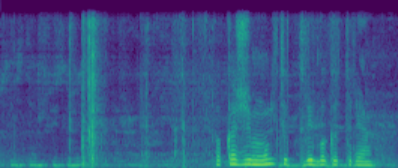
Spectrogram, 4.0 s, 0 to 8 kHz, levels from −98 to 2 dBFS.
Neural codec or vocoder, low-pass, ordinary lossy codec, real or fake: none; 7.2 kHz; none; real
